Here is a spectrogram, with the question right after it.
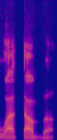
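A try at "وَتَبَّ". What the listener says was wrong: Ini ditahan dulu. kurang ditahan. Nah, sedikit ditahan ya. belum ditahan. Jadi di sini anggap ada dua huruf. Yang pertama huruf ba sukun, yang kedua berharokat ya.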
